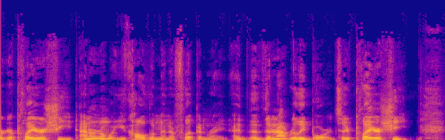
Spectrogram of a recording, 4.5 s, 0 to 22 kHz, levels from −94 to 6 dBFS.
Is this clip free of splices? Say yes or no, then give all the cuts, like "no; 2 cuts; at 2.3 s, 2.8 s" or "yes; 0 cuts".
yes; 0 cuts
